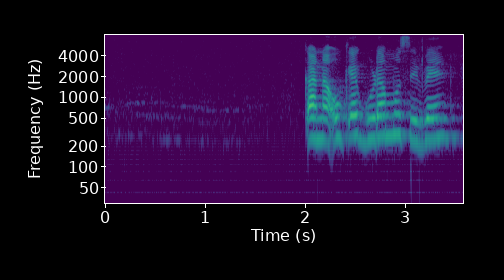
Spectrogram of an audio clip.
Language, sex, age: Venda, female, 19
